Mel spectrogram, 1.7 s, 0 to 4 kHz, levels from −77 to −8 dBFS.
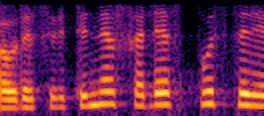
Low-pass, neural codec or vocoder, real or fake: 3.6 kHz; codec, 16 kHz in and 24 kHz out, 0.6 kbps, FocalCodec, streaming, 2048 codes; fake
